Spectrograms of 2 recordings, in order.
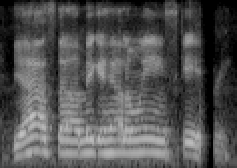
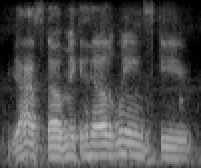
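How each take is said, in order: First: Louder opening complaint; louder first take. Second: Said in the usual way. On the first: Real, not acted. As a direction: say it out louder, pressing the point. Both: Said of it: "repeats the line".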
